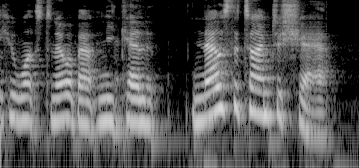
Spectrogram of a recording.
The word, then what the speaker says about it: nickel: nickel well it's not nickel it's nickel pronounced everything at the end all the weight at the end nickel and the i in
